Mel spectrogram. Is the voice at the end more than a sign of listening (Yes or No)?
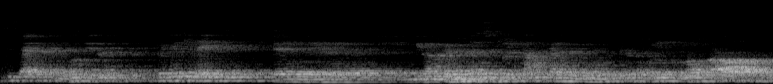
Yes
